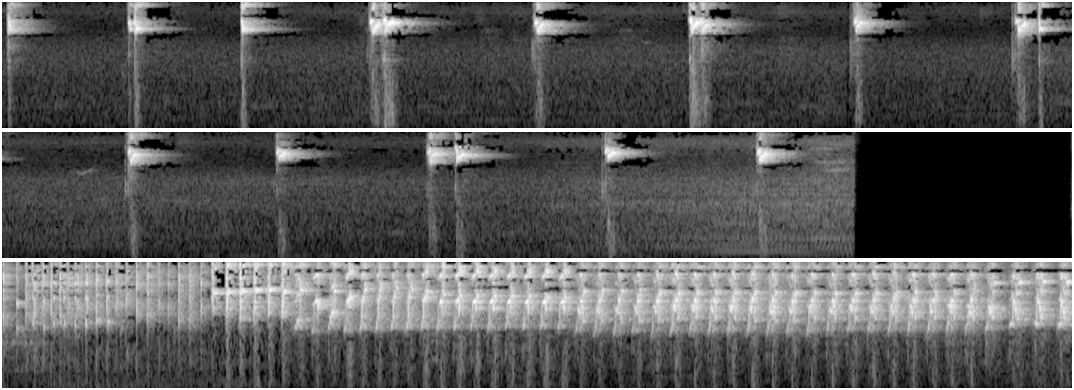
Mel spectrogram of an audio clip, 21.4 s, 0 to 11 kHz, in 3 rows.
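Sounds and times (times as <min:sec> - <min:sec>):
lovebird chirps and long harsh chatter: 0:00.0 - 0:01.8, 0:02.4 - 0:02.9, 0:03.5 - 0:03.9, 0:04.6 - 0:05.0, 0:05.7 - 0:06.0, 0:06.8 - 0:08.3, 0:09.0 - 0:09.2, 0:10.0 - 0:10.5, 0:11.2 - 0:11.4, 0:14.3 - 0:21.3.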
